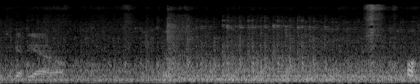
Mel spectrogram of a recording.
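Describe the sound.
A vehicle engine revs to build up air pressure, a steady rumbling drone that holds throughout with people talking over it.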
